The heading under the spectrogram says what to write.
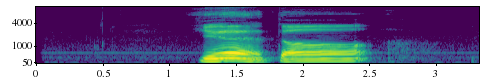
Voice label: navajo; past; yę́ędą́ą́’ past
